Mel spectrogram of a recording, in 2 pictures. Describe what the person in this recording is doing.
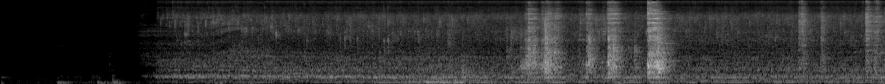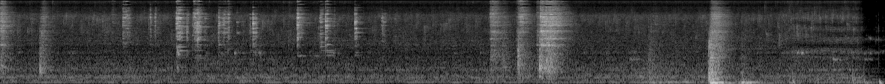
I placed the phone on the kitchen table. I turned on the water tap and moved dishes and cutlery in the sink.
